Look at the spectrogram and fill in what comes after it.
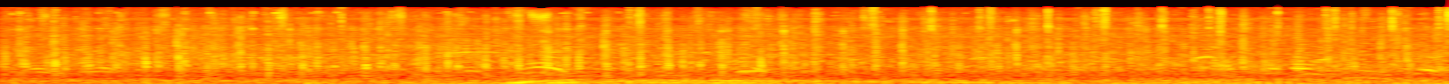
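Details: Tennessee Walking Horses on display during a trail ride in New Boston, Texas; a steady run of sharp clip-clop hoof strikes throughout, with people talking nearby in the background.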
